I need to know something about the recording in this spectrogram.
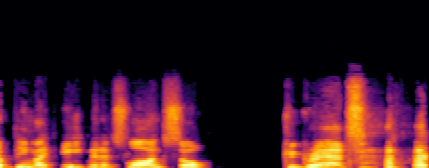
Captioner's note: laughs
